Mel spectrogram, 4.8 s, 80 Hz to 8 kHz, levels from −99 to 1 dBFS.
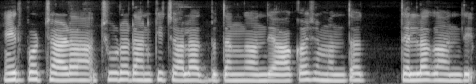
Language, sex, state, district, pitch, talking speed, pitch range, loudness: Telugu, female, Andhra Pradesh, Sri Satya Sai, 225 Hz, 115 wpm, 215-235 Hz, -16 LUFS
